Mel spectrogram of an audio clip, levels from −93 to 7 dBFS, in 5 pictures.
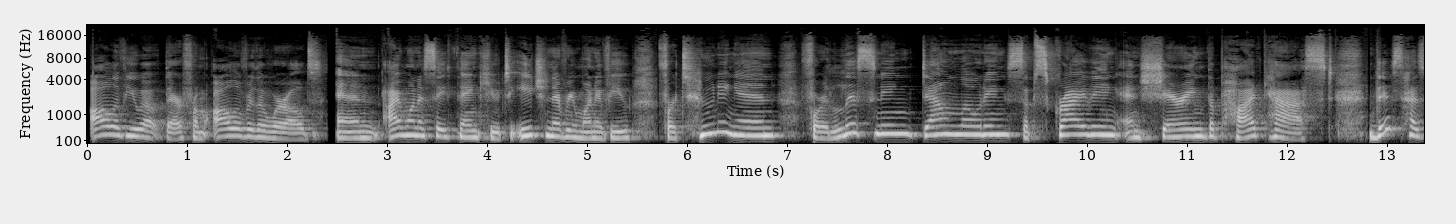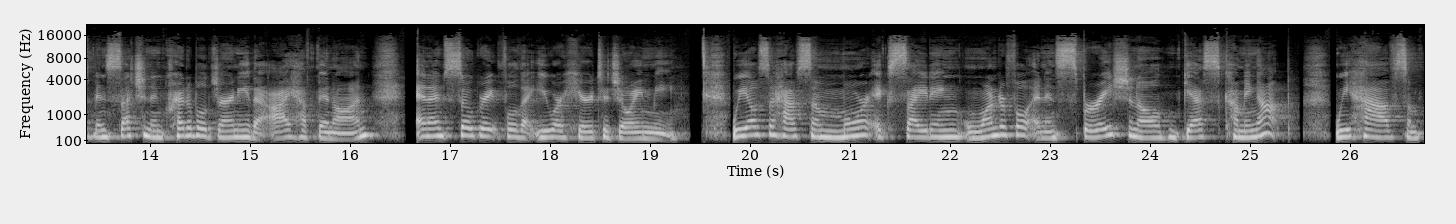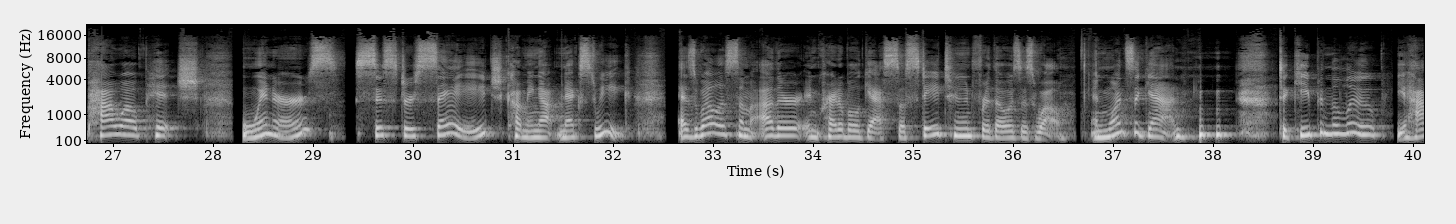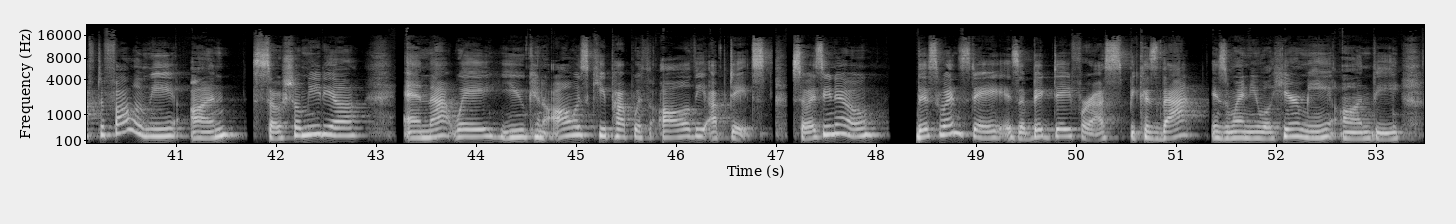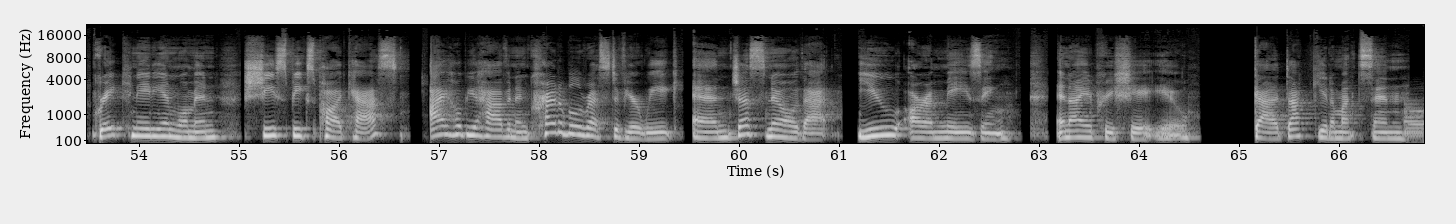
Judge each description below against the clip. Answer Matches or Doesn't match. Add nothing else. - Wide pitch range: Doesn't match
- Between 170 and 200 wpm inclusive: Doesn't match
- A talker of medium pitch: Doesn't match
